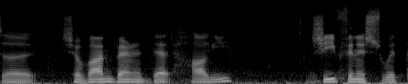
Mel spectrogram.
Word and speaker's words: Siobhan: I always forget how to pronounce that name, but that's like a it's like Siobhan something like that. – Yeah, it's Siobhan. It's Siobhan.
